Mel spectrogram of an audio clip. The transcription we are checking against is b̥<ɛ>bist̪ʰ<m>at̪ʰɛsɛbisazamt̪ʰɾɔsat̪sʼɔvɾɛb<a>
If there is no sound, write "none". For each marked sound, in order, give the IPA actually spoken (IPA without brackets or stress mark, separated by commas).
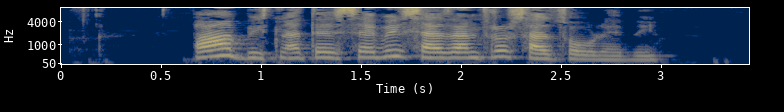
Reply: a, n, i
